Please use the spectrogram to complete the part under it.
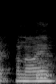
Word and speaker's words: Ponniah: Ponniah, very good.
